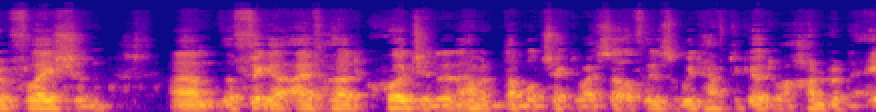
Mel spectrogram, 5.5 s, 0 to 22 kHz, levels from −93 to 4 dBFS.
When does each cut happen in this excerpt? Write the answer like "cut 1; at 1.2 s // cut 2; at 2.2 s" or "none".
none

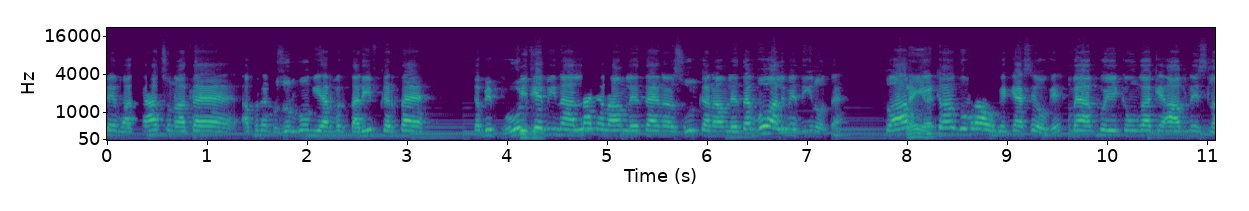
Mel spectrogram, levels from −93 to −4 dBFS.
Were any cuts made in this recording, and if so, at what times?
cut 1; at 9.6 s

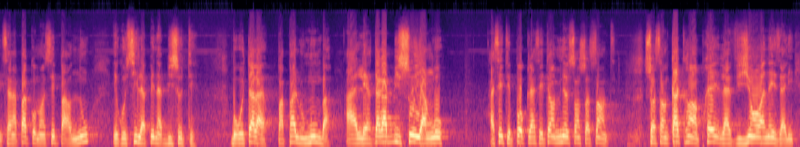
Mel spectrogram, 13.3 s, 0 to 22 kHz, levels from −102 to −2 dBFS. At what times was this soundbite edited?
cut 1; at 3.7 s

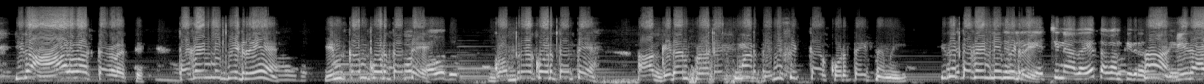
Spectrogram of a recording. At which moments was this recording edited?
cut 1; at 7.6 s

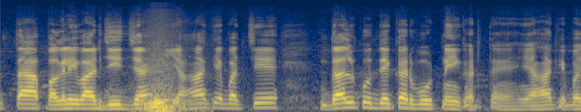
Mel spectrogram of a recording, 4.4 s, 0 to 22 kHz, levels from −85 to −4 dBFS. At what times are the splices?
cut 1; at 1.3 s

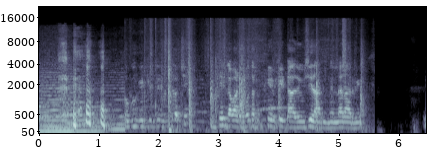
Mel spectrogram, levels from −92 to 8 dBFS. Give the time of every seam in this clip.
cut 1; at 1.5 s

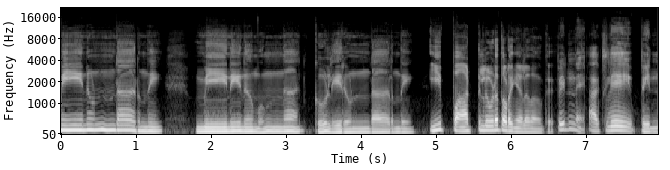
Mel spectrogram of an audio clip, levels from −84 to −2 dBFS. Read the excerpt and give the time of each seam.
cut 1; at 4.8 s // cut 2; at 6.9 s

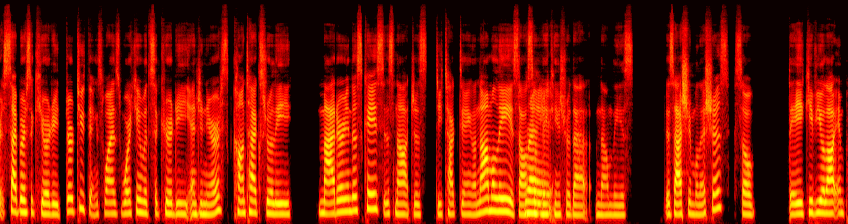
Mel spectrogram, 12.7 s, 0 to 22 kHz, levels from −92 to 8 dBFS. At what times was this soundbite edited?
cut 1; at 0.9 s // cut 2; at 3.4 s

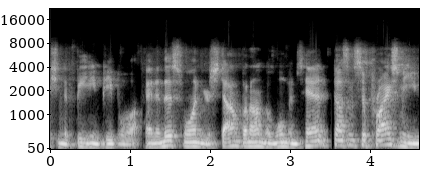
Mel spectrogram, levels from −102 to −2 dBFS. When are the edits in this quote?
cut 1; at 1.1 s // cut 2; at 3.5 s

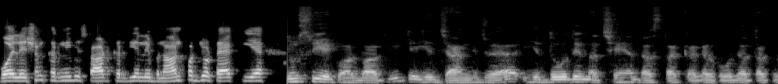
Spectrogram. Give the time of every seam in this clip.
cut 1; at 2.8 s

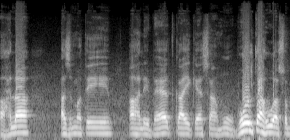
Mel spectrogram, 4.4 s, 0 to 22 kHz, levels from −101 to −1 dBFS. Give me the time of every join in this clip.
none

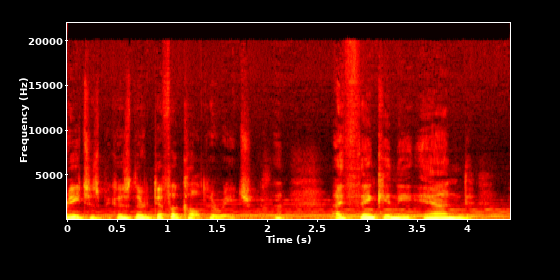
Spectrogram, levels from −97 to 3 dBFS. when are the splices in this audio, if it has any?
cut 1; at 2.6 s

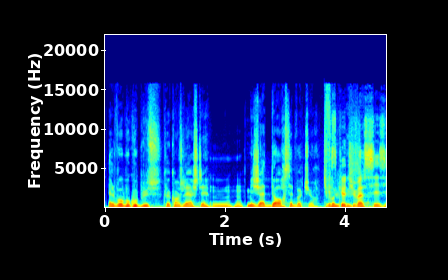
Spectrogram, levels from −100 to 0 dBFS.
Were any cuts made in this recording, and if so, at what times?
cut 1; at 0.9 s // cut 2; at 2.2 s // cut 3; at 3.6 s

